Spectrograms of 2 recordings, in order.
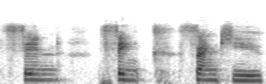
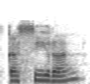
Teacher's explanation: that very soft th sound it needs to be different to seen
